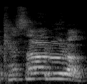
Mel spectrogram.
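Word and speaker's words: Caesar: 어, 가이우스 줄리어스 줄리어스 시저 시저라고도 발음하고 이제 케사르라 케사르라고도 하는데 이제 영어 발음은 이제 시저라고 발음합니다.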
